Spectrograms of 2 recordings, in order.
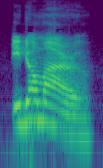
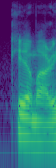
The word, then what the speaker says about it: Kidomaru: Kidomaru. Kidomaru, yeah.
